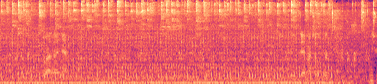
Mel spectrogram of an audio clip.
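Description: Close-up two-stroke Kawasaki Ninja R motorcycle engine, freshly serviced, idling with a steady, buzzy hum and mechanical clatter, holding constant before easing slightly near the end.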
